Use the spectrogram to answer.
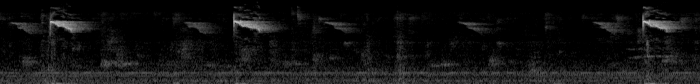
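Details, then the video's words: Female white-eye calling a male: loud, thin, high-pitched downslurred whistles roughly every two seconds, interspersed with softer high chips and notes, faint low hum behind. "Suara pleci betina"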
